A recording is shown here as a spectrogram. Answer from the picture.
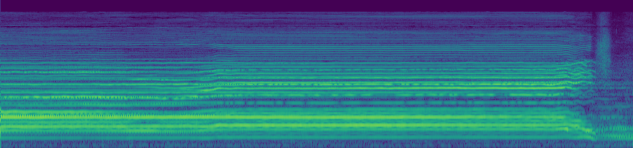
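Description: Women's barbershop quartet singing a cappella, holding one long chord that shifts slightly about two seconds in and is released just before the end.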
